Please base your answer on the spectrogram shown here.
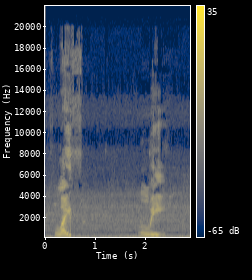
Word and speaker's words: Litheli: sell are like and most people say the word wrong it's only two syllables life lee okay so it's it's kind of easy to say once you know how to say it so lightly lightly come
